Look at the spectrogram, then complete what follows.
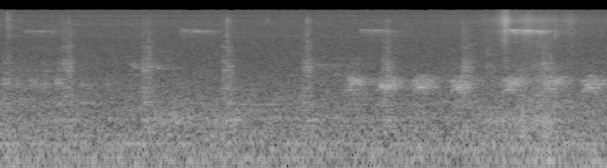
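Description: Crow cawing, a quick run of six or seven harsh calls in the second half, with short high chirps recurring every two seconds or so. No mixer motor stands out.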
